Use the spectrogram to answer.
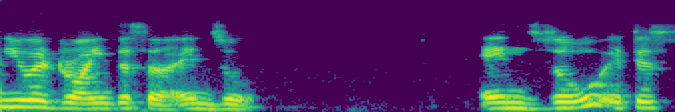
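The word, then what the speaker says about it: Ensō: Enzo, it is said Enzo, but it is spelled as Nenso.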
